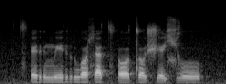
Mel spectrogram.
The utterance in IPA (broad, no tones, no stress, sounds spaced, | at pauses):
t͡sʼ ɛ r m e r w ɔ ɬ a t͡sʼ ɔ t ɔ ʃ ɛ ɕ o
